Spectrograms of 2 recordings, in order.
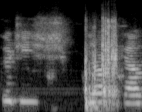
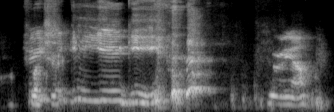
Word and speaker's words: Fushigi Yugi: I really love that you talked about Fuji's Noriko, because I can't pronounce the name of that. Fushigi Yugi.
